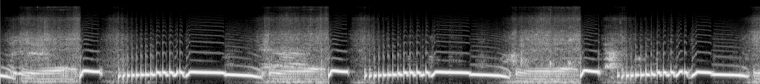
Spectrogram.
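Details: Turtle dove in full, vigorous song: loud tonal coos near one pitch, each phrase opening with a short rising note, then a long steady tone sliding down at the end, repeated about every two and a half seconds.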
